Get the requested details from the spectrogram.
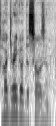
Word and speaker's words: Rodrigo de Sousa: That's pretty much it, Rodrigo de Sousa.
